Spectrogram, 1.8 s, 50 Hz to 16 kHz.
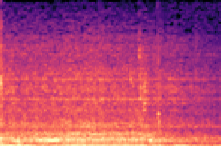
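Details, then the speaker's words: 1999 Ford Explorer starter with new battery fitted: short whirring crank fading within two seconds without catching, starter seemingly half engaging then knocking out; starter replacement planned. "does that so to me what that sounds like is it's like half engaging and then knocking out"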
